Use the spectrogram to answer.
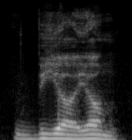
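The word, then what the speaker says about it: ব্যয়ম্: সর্বশেষ শব্দের মধ্যে অর্থাৎ লাইনের শেষে যদি অনুস্বার থাকে তখন সেক্ষেত্রে তার উচ্চারণটা হসন্তের মতো উচ্চারণ হবে, ঠিক আছে?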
